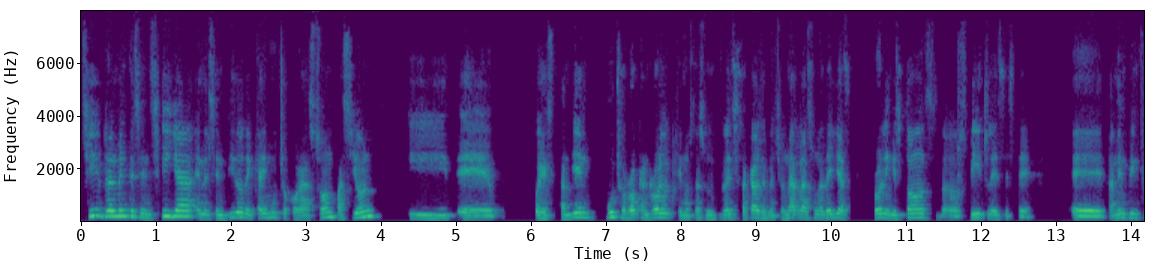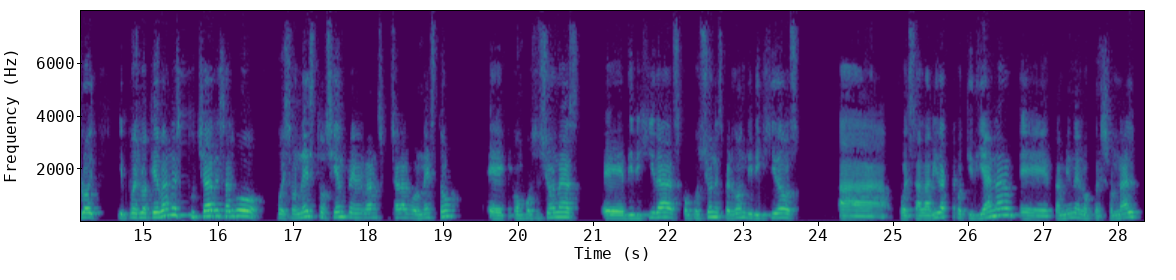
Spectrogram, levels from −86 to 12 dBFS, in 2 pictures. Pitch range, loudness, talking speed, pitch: 130-175 Hz, -26 LUFS, 155 wpm, 150 Hz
